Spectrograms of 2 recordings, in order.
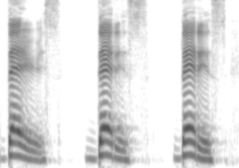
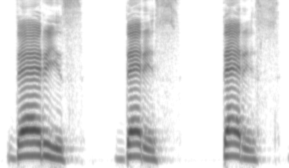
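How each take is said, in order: No difference in how they are said.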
